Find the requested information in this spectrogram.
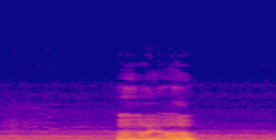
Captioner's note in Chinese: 驚嚇聲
